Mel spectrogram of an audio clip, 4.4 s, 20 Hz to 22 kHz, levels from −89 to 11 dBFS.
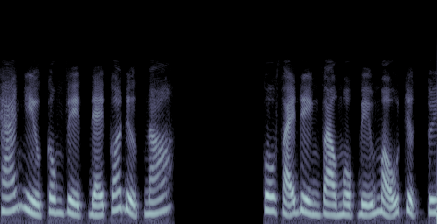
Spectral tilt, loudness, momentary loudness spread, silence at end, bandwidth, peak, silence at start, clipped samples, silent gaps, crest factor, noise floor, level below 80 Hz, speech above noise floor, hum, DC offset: -5 dB/octave; -21 LUFS; 4 LU; 0 s; 6.4 kHz; -8 dBFS; 0 s; under 0.1%; 1.84-2.55 s; 14 dB; under -90 dBFS; -60 dBFS; over 69 dB; none; under 0.1%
